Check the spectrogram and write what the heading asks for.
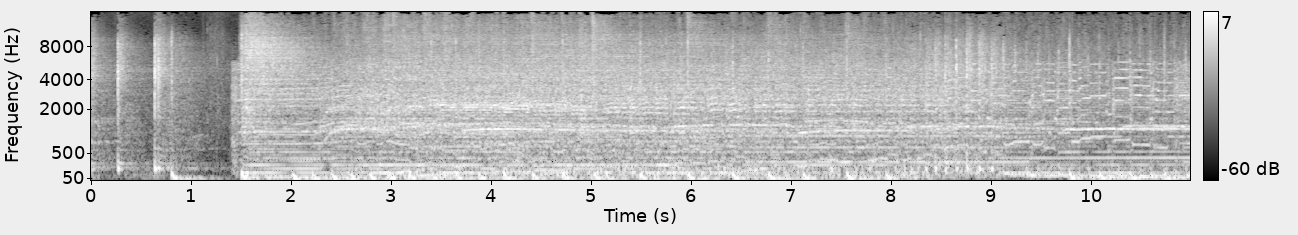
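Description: Live rock band with electric guitars, bass guitar and drums: a near-stop with a few short stabs, then the full band comes back in about a second and a half in and plays a guitar-led passage.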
